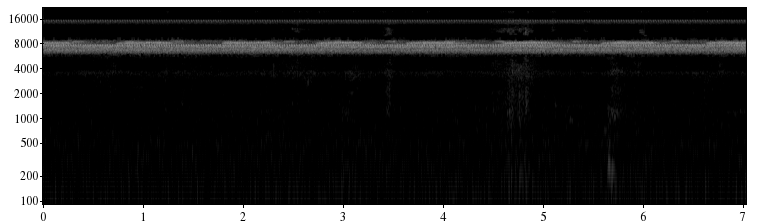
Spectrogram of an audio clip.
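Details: Cicada in the Amazon rainforest near Lago Amanã, Brazil, heard from a riverside community's forest clearing: a steady, unbroken high-pitched buzzing drone with a fainter lower hum, plus a few brief soft knocks and rustles.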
